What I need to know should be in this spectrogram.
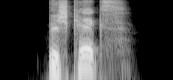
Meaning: genitive singular of Bischkek
- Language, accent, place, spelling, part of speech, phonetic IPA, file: German, Germany, Berlin, Bischkeks, noun, [bɪʃˈkɛːks], De-Bischkeks.ogg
